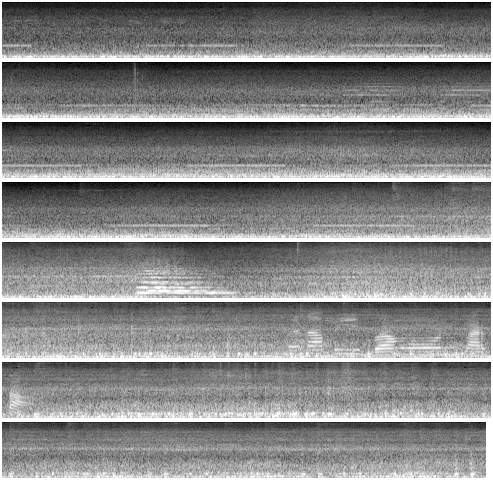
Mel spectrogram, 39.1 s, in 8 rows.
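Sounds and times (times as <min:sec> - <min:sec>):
diesel locomotive rumbling: 0:00.0 - 0:39.0
locomotive horn: 0:08.1 - 0:10.5, 0:20.7 - 0:22.2.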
